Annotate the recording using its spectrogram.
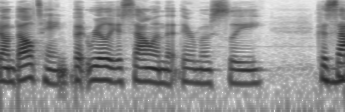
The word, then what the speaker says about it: Samhain: until Samhain. Is that how you pronounce that? – Samhain.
